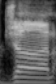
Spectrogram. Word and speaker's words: Jean: Our movie opens up on our hero, and it's either Jean or Jean or John. I'm gonna go with John because I don't want to say this French pronunciation all the time.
